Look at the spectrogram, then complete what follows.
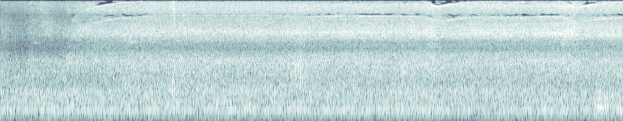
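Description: Steady drone of running ship's machinery, with a constant low hum underneath.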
